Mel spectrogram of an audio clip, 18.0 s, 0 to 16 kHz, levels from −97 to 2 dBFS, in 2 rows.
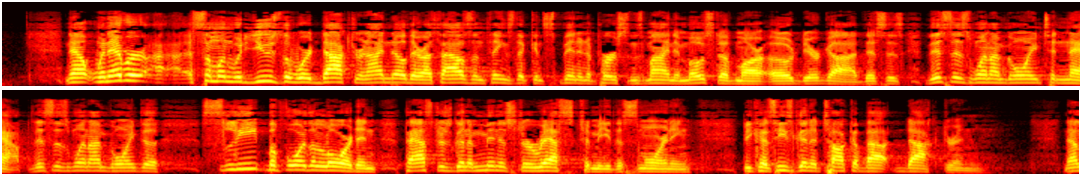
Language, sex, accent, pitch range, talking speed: English, male, American, 165-220 Hz, 225 wpm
